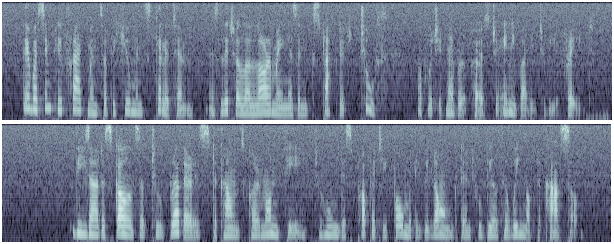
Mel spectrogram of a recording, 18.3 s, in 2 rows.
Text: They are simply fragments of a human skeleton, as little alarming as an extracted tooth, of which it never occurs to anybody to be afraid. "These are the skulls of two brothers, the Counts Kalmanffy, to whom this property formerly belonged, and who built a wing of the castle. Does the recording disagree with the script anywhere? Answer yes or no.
yes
